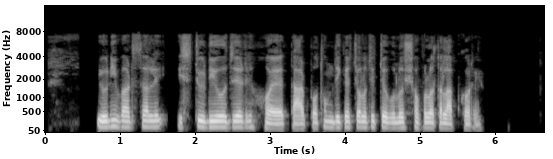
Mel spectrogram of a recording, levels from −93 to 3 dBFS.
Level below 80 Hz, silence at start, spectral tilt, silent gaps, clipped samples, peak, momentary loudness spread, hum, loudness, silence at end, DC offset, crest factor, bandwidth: -56 dBFS; 0.7 s; -7 dB/octave; 1.65-1.76 s; under 0.1%; -2 dBFS; 7 LU; none; -17 LUFS; 0.85 s; under 0.1%; 16 dB; 7.8 kHz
